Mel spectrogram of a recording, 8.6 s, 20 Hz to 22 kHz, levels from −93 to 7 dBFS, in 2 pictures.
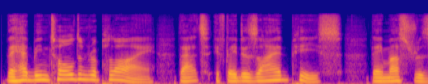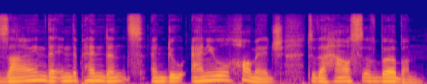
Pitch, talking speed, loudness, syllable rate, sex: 135 Hz, 175 wpm, -19 LUFS, 5.2 syllables/s, male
